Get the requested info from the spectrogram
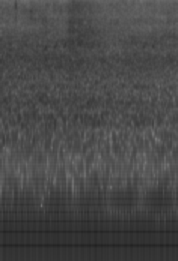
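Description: Diesel locomotive engine running steadily, a low even drone that does not change.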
